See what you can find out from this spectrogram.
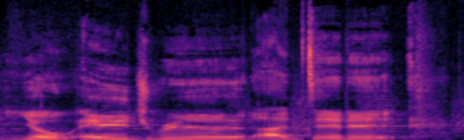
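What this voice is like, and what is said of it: Rocky Balboa movie character voice. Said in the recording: “my Rocky Balboa impersonations”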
